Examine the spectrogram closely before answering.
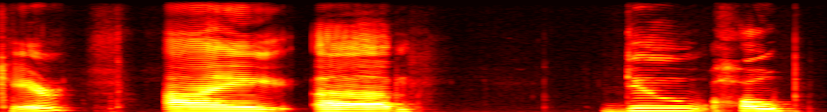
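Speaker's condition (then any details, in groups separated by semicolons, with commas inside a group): Cerebral palsy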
